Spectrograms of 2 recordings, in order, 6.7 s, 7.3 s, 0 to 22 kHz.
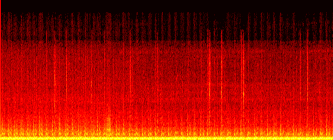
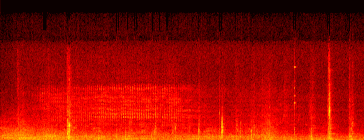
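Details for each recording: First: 1979 GMC Heavy-Half with a scrapped 350 small-block V8 with new heads, coolant not hooked up; a smooth, even idle pulsing about four beats a second with no miss or knock; normal idle. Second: 1979 GMC Heavy-Half with salvaged 350 engine, starter just reinstalled: sharp single clicks about twice a second with no cranking; power reaches the starter, owner suspects a bad starter or wiring, unconfirmed.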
